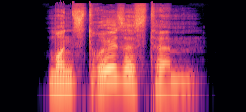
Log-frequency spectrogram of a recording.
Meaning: strong dative masculine/neuter singular superlative degree of monströs
- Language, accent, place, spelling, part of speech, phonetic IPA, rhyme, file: German, Germany, Berlin, monströsestem, adjective, [mɔnˈstʁøːzəstəm], -øːzəstəm, De-monströsestem.ogg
